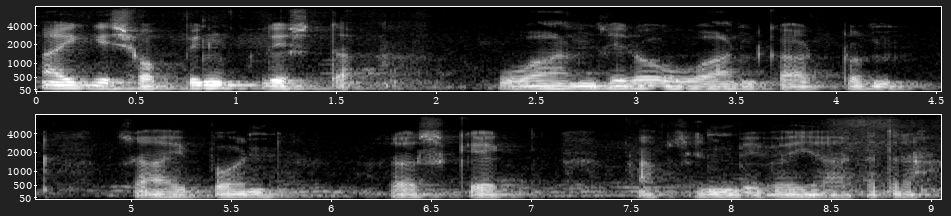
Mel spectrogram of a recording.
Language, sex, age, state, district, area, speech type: Manipuri, male, 60+, Manipur, Churachandpur, urban, read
